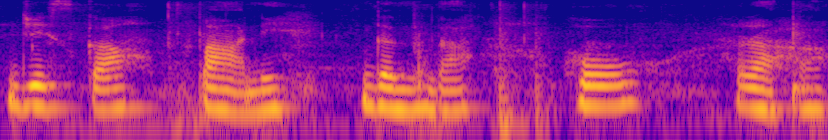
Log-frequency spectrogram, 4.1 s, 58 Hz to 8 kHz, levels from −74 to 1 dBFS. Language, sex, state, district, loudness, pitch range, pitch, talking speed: Hindi, female, Haryana, Rohtak, -18 LUFS, 175-195 Hz, 180 Hz, 70 wpm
